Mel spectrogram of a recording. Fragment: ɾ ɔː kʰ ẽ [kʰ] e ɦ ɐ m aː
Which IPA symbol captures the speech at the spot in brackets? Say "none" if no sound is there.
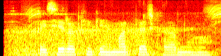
k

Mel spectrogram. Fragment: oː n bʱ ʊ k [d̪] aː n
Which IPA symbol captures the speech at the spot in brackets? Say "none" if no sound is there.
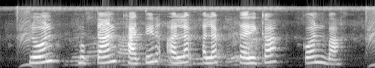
t̪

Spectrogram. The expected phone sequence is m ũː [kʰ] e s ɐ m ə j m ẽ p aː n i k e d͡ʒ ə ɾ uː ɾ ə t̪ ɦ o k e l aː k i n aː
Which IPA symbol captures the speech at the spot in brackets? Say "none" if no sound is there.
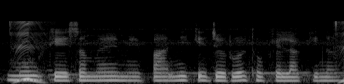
k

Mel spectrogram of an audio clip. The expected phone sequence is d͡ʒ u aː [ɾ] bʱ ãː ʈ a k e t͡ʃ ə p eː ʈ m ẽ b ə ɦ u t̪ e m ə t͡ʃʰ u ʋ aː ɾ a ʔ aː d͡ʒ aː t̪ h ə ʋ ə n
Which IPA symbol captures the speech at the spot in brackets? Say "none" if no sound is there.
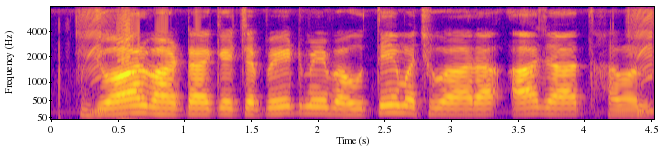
ɾ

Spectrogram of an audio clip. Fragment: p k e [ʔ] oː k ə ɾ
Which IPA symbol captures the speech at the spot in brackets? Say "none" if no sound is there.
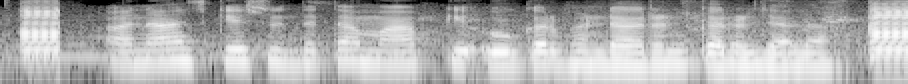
ʔ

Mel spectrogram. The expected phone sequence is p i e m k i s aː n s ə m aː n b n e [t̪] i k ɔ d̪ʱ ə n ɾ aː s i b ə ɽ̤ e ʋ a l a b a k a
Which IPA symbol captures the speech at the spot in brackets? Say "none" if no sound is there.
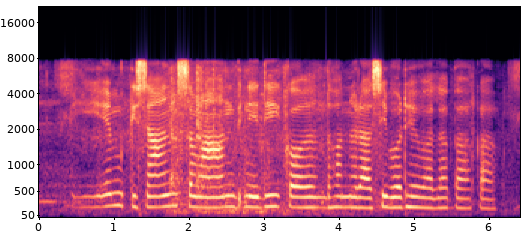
d̪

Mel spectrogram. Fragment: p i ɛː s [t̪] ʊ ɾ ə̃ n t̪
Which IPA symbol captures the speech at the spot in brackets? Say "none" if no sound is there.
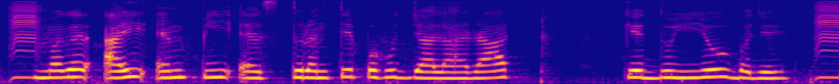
t̪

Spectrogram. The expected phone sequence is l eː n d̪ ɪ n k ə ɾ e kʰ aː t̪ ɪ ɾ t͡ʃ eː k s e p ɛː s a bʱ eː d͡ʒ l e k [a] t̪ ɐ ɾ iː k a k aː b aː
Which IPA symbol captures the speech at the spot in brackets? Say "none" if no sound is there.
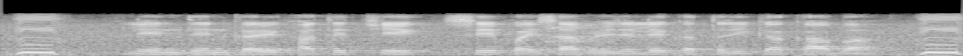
a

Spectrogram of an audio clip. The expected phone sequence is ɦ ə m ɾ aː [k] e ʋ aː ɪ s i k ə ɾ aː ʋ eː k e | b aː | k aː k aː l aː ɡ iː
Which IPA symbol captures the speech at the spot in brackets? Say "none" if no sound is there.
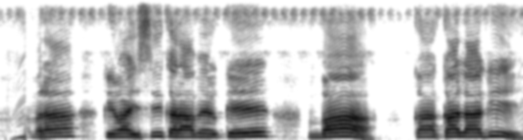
k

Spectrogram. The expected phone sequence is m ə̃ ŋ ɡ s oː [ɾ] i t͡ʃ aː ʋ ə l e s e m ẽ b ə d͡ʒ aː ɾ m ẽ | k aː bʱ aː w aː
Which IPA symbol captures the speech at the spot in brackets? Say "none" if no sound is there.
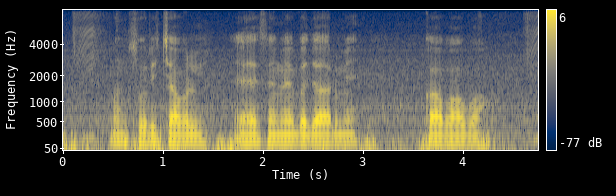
ɾ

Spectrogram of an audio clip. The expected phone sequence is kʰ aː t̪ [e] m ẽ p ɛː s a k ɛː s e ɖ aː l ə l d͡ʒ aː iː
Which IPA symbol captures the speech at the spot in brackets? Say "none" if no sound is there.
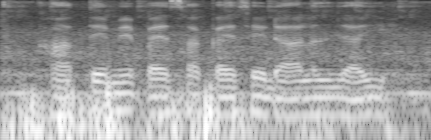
e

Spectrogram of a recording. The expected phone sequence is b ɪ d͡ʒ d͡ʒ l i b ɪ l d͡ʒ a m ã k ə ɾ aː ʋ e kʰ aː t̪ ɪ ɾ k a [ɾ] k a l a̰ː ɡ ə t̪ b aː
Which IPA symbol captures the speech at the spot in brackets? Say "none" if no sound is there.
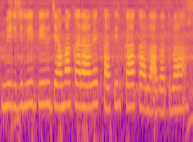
none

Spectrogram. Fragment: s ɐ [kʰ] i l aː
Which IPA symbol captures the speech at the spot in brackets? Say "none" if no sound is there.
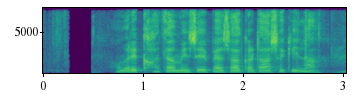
k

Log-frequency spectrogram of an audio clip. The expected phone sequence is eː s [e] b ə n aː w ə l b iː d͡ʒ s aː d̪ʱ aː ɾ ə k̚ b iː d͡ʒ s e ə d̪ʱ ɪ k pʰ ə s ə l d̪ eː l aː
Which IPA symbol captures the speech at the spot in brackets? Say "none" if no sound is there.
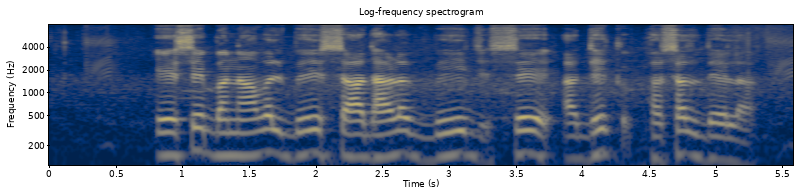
e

